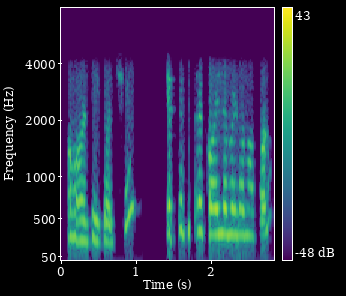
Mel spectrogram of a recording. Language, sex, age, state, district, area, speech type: Odia, male, 18-30, Odisha, Koraput, urban, conversation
